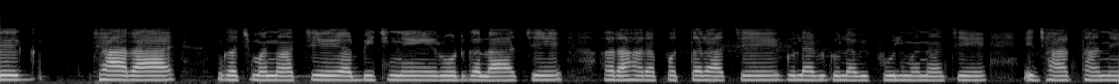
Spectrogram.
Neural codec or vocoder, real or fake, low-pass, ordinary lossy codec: none; real; 5.4 kHz; Opus, 24 kbps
